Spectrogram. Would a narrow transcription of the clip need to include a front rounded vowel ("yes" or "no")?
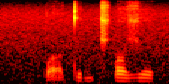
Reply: yes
